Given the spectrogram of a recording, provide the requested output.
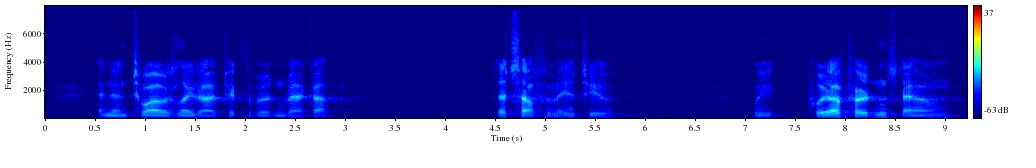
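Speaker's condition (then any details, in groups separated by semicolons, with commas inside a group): Parkinson's disease; Parkinson's attacks muscles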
